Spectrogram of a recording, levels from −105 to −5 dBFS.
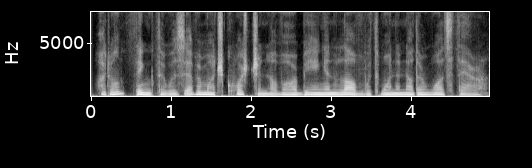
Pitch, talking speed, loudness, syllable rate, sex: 160 Hz, 215 wpm, -18 LUFS, 5.4 syllables/s, female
